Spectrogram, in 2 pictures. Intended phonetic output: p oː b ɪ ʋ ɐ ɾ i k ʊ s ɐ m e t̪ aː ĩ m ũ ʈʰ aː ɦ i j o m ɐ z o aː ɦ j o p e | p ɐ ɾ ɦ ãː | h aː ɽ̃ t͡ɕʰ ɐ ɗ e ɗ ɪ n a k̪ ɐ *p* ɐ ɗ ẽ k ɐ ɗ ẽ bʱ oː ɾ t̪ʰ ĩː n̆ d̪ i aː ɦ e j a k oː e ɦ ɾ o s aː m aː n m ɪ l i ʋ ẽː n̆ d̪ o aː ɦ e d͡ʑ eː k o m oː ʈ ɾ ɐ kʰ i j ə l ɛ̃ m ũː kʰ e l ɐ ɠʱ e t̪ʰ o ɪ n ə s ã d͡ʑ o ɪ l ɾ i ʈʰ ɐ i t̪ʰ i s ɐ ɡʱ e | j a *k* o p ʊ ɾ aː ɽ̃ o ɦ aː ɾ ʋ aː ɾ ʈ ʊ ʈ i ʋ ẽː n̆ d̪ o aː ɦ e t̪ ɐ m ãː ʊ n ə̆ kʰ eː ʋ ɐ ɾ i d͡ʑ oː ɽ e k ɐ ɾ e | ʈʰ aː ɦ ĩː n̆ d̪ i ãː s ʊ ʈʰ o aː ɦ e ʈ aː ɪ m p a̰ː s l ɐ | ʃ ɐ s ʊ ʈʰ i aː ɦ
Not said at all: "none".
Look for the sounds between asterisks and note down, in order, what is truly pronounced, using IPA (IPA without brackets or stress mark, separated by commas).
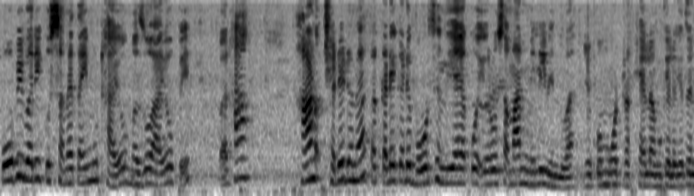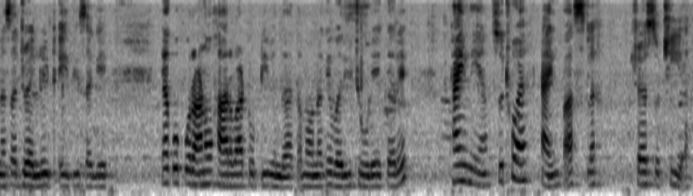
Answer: k, k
